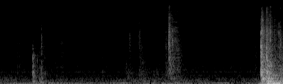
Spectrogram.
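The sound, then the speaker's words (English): A few soft clicks and rattles, like a latch being worked, followed by a louder, rushing scrape as the unlocked door of a large mansion swings open. No voices are heard. “I walked in the large mansion and the door was unlocked.”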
